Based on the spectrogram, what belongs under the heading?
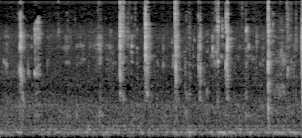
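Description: A person chewing flatbread pizza close to the microphone: faint, irregular small clicks and smacks of the mouth, over a low steady hum.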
